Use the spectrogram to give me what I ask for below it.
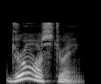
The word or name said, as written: drawstring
